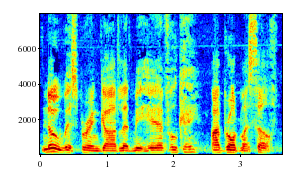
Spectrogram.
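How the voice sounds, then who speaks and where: An actor playing a sceptical, impatient Viking warrior in a video game, speaking in a blunt, challenging way. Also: male voice, mid-range voice, unhurried, sharp tone, a little hiss or hum. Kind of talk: dramatic video game acting.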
